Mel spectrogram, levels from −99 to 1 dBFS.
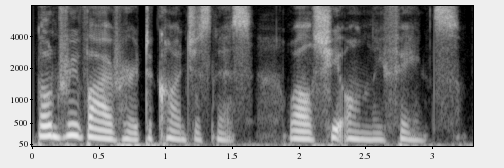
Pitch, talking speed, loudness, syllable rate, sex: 165 Hz, 165 wpm, -19 LUFS, 5.2 syllables/s, female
